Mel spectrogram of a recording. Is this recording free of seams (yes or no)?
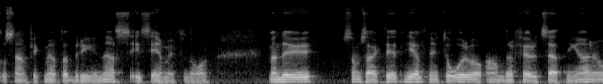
yes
